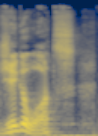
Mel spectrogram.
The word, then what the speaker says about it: gigawatt: Apparently, when Doc Brown refers to 1.21 gigawatts, that's actually just a pronunciation that was around at the time of gigawatt. It's not actually with a J, it's with a G.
